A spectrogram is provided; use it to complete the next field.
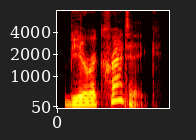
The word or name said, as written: bureaucratic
